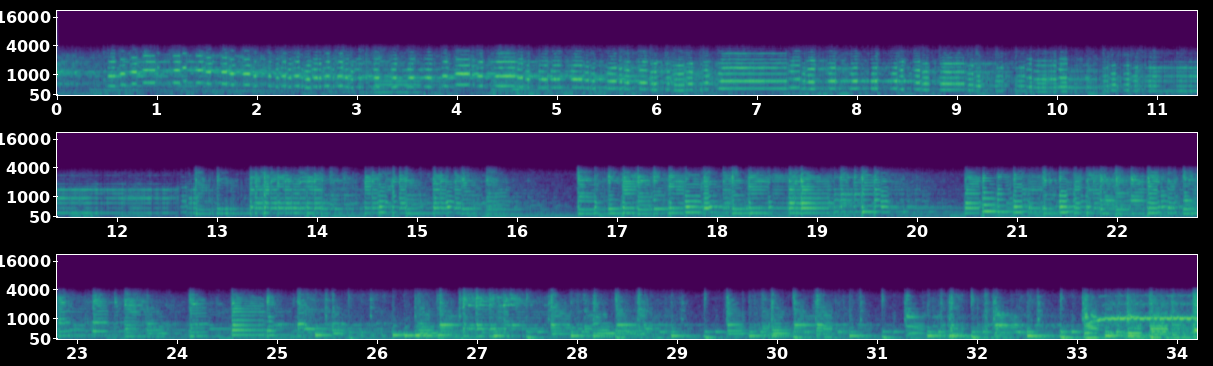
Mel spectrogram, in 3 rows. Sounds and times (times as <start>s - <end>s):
Music: 0.0s - 34.2s.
